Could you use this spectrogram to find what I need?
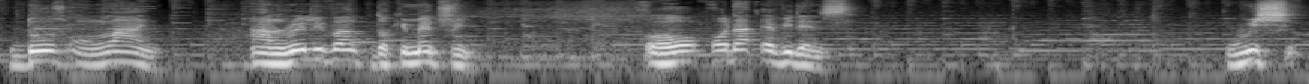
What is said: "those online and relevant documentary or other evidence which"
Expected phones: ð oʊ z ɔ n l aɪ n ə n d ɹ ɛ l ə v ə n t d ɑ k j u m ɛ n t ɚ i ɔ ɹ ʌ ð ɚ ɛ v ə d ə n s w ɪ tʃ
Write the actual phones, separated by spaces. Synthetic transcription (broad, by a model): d oʊ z ɔ n l aɪ n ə n ɹ ɛ l ə v ə n t d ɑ k j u m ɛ n t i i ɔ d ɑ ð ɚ ɛ v ə d ə n s w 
